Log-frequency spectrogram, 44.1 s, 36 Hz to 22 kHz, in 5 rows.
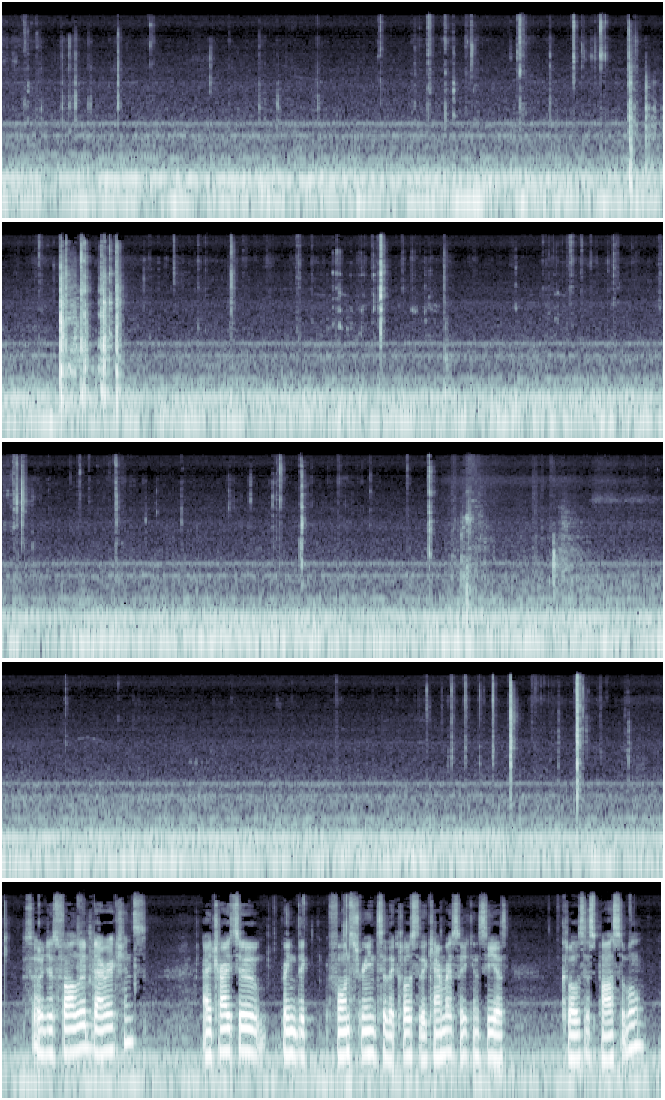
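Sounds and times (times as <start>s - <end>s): steady low hum: 0.0s - 44.0s.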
